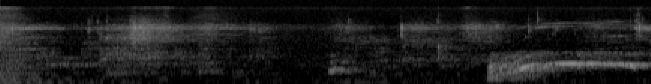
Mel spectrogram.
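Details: Cat in a home where a hungry mother cat is refusing to nurse her kittens; after faint rustling and a brief low sound, a drawn-out meow rises and then holds steady near the end.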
